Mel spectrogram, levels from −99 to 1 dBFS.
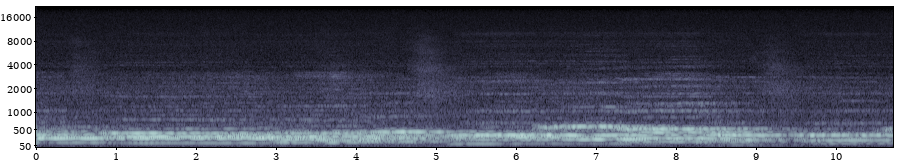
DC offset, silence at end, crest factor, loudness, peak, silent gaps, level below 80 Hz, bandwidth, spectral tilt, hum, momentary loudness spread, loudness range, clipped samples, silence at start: under 0.1%; 0 s; 12 dB; -28 LUFS; -14 dBFS; none; -66 dBFS; 11 kHz; -9 dB/octave; none; 7 LU; 2 LU; under 0.1%; 0 s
